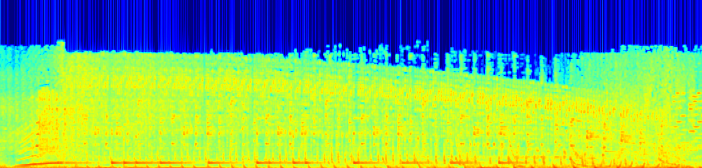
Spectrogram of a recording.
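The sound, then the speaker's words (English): A giant roulette wheel is spun to decide what someone will have for dinner, with a loud, rapid rattle of clicking ticks over a whine that rises and then holds steady. The ticks gradually slow, and the whine drops away at the end. “there's a roulette wheel, a giant roulette wheel”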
